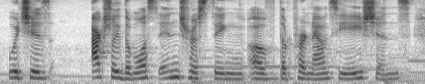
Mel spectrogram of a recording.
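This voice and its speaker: A woman's voice: medium pitch, bright, forceful tone. A young woman from Indonesia, chatting casually in a voice-over about her drawing process, with playful self-deprecating asides. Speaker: artist and video creator.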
